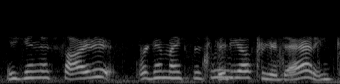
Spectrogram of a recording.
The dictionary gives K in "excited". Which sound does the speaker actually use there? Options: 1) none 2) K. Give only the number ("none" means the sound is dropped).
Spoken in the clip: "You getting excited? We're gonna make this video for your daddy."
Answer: 1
